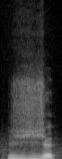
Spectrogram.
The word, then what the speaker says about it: je: Mais uma vez, atenção à pronúncia, a boca do é je.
